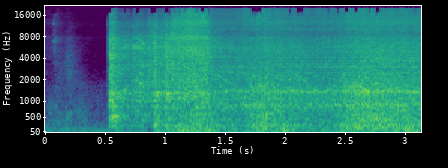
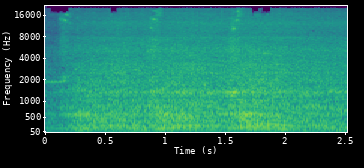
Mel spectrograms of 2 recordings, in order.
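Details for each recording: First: Engine with aftermarket Dorman mass airflow sensor, runs while accelerator is held, then sags, chokes and wants to stall as throttle eases; MAF signal reading stuck high. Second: Engine with a start-stall problem (cranked, started and died without throttle) after repair: catches on the first hit and runs steady and even with no misses or stumbles.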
